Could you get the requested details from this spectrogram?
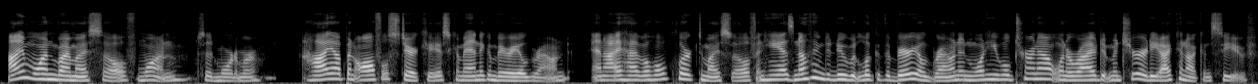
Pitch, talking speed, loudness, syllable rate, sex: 205 Hz, 240 wpm, -18 LUFS, 6.2 syllables/s, female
